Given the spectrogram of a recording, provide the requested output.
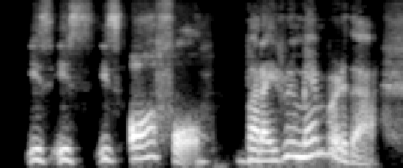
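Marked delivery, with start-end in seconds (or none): none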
